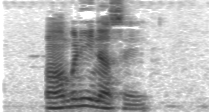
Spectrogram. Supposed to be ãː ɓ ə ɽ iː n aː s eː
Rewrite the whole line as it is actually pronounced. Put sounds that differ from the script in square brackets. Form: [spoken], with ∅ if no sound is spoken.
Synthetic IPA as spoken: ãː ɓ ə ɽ iː n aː s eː

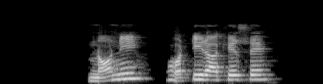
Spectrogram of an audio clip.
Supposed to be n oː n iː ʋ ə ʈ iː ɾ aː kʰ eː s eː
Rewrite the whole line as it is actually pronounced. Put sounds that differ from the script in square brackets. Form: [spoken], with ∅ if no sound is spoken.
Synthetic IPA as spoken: n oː n iː ʋ ə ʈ iː ɾ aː kʰ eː s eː

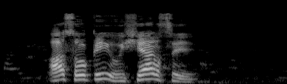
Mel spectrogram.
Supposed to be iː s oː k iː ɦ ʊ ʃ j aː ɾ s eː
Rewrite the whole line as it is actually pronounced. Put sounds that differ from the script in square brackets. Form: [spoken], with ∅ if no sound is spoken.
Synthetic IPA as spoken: [aː] s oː k iː ɦ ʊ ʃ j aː ɾ s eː

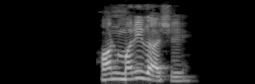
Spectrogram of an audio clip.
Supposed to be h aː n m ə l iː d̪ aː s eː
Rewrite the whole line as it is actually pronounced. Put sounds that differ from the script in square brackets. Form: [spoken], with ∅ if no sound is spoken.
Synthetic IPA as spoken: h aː n m ə [ɾ] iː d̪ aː [ʃ] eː

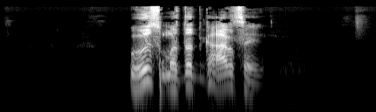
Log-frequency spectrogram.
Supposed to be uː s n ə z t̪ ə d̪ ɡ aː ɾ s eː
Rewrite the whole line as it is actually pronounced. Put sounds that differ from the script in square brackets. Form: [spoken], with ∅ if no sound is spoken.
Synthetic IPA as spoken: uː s [m] ə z [d̪] ə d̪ ɡ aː ɾ s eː

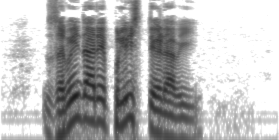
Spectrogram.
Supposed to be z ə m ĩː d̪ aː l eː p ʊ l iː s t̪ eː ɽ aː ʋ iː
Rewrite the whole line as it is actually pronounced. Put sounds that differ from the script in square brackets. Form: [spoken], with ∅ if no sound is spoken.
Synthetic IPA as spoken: z ə m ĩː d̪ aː [ɾ] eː p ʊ l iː s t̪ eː ɽ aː ʋ iː

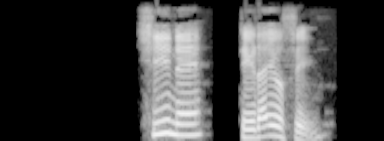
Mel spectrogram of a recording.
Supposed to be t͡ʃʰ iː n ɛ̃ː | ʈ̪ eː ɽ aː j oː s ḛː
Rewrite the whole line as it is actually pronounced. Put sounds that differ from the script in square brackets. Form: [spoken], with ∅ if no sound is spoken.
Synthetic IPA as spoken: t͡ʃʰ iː n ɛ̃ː | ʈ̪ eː ɽ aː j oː s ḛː

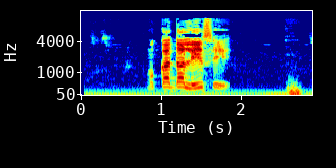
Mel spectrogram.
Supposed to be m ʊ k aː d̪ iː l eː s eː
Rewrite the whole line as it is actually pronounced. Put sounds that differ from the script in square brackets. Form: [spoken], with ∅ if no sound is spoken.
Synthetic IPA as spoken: m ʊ k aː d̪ [aː] l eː s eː

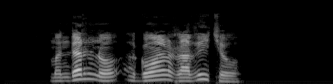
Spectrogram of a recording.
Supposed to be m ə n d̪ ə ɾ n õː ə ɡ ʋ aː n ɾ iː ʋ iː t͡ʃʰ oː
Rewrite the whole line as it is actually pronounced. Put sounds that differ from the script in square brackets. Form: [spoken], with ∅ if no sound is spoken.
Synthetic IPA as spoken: m ə n d̪ ə ɾ n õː ə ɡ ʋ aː [ɳ] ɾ [aː] ʋ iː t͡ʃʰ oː

